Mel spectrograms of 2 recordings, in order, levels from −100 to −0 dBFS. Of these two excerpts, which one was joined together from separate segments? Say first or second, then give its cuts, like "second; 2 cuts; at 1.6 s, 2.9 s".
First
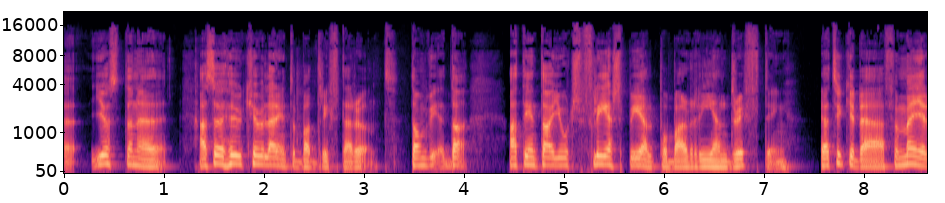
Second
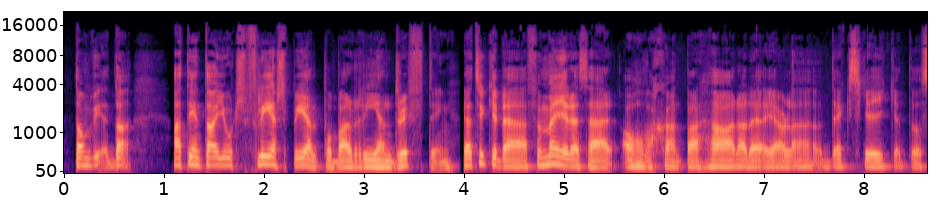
second; 1 cut; at 3.9 s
